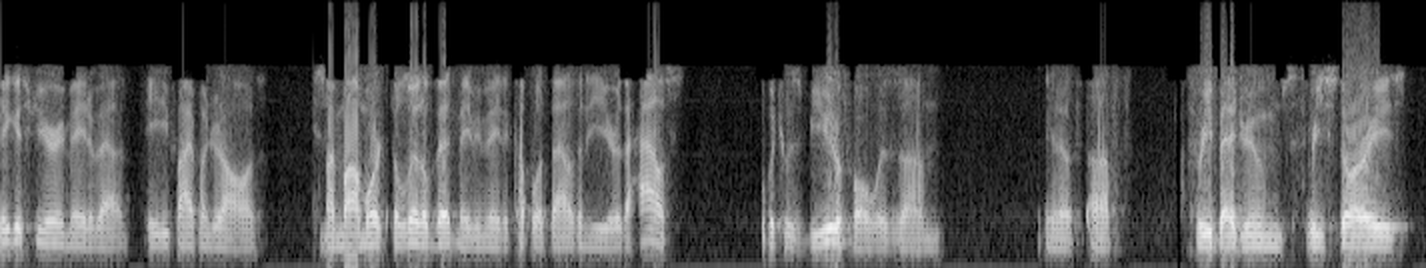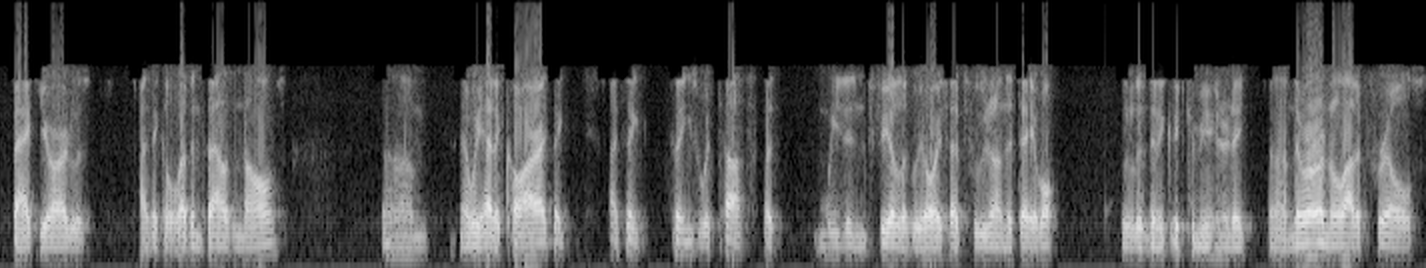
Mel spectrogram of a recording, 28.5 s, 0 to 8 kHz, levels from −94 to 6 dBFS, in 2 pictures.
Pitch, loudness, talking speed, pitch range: 85 Hz, -14 LUFS, 170 wpm, 85-90 Hz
